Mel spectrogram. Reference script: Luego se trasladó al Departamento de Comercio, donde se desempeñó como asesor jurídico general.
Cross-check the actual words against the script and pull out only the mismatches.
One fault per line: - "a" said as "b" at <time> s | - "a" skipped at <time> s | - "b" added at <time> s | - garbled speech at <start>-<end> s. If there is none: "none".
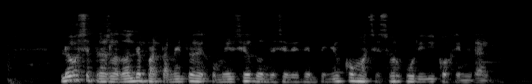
none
